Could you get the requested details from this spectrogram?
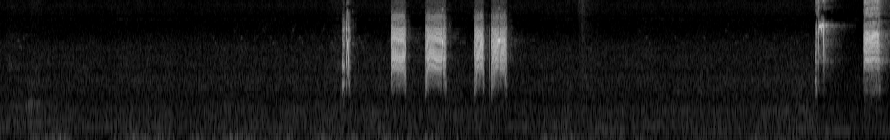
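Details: Black francolin calling, used to rouse a pet francolin into calling: after a quiet stretch, a run of four rasping buzzy notes, then two more harsh notes near the end over faint low rumble.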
